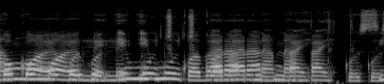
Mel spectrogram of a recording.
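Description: From the start to the end of the speech, a doubled audio track is present: a second, equally loud copy trails the original by about a fifth of a second, so every syllable is immediately restated. Unlike a room echo, the copy has no decay, no softened highs and no reverberant tail; it is a flat, full-band duplicate. The likely cause is the same signal reaching the mix twice, once through a slower capture path.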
